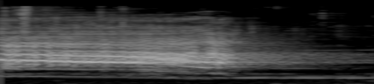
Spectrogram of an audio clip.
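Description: A person's high, drawn-out cry, held for about a second and a half while falling slightly in pitch, then trailing off, over a steady low musical drone.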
